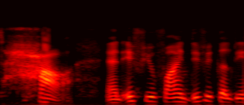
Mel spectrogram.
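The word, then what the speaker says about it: ح: Ha, ha, ha. Yeah, very easy. Ha is read from the middle throat. It should be read with force. It should be as sharp as a sword.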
